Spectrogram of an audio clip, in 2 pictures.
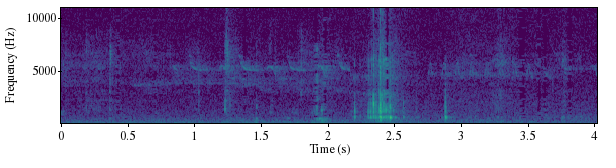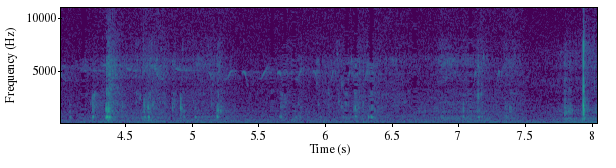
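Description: A bear at a bait barrel making scattered crunches and clicks, the loudest cluster about two and a half seconds in, over a faint steady high whine.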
